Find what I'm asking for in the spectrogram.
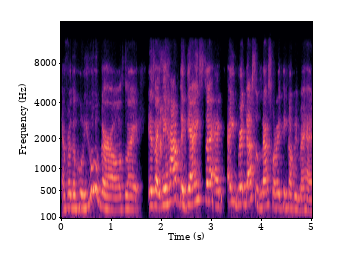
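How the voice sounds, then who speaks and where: A woman with a Barbadian accent, high-pitched and lively in intonation, at a fairly quick pace with hardly any pauses. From Barbados. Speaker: podcast host and film critic. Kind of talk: roundtable interview. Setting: video call. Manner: halting, many fillers.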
